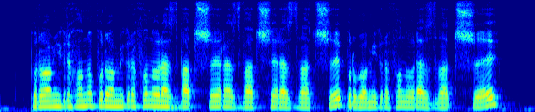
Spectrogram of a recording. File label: maono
